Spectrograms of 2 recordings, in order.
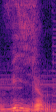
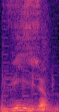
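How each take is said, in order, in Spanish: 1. La consonante del medio es un sonido zh sonoro. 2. La consonante del medio es un sonido zh sonoro.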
